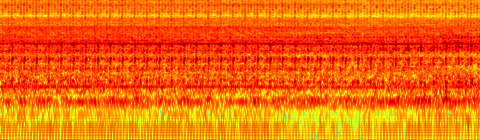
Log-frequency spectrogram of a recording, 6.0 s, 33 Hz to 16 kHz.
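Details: 2020 Kia Soul 2.0L at 20k miles, serviced every 5k: fast even ticking knock about three per second over the idle, piston slap attributed to faulty piston rings; engine eventually failed completely and was replaced under warranty.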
